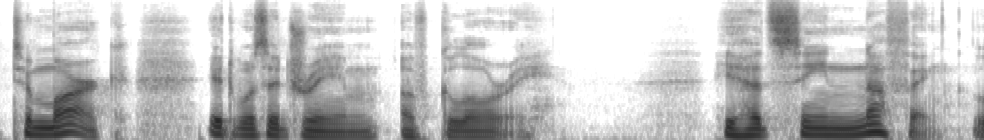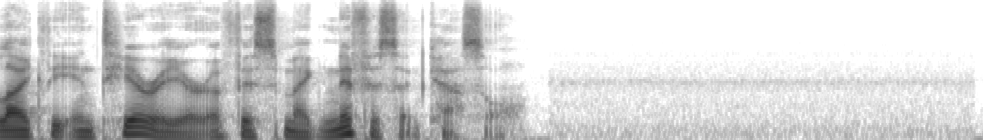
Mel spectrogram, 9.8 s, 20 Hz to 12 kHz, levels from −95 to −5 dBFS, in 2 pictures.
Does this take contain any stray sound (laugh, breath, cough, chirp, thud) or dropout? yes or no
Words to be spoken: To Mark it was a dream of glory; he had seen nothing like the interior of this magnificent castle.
no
